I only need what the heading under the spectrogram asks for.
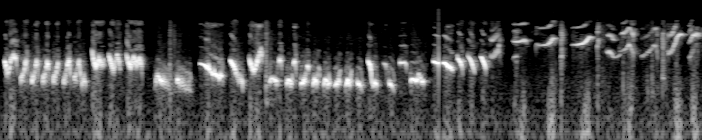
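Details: Continuous white-rumped shama song used to train songbirds: dense, rapid, slurred mid-pitched notes in quick rhythmic runs, ending in a sequence of high thin twisting whistles.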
